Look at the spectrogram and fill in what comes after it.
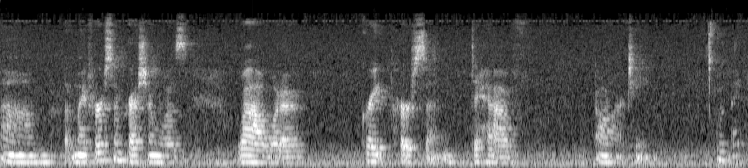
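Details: Adult woman speaking; typical speech.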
